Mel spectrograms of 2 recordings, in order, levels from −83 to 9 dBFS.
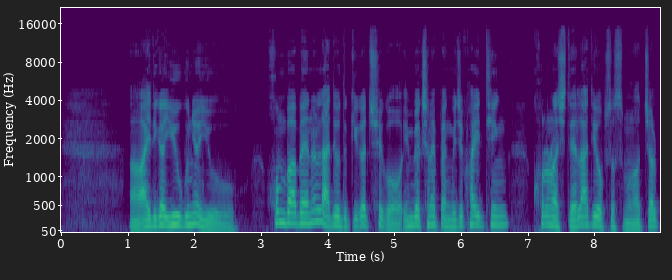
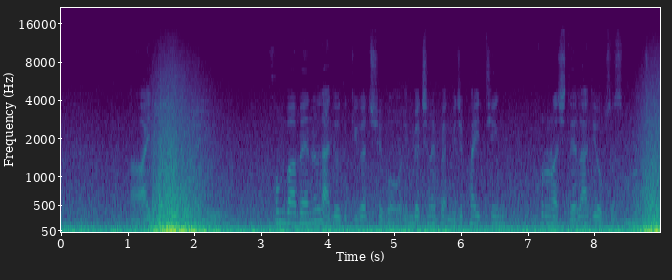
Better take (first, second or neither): first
